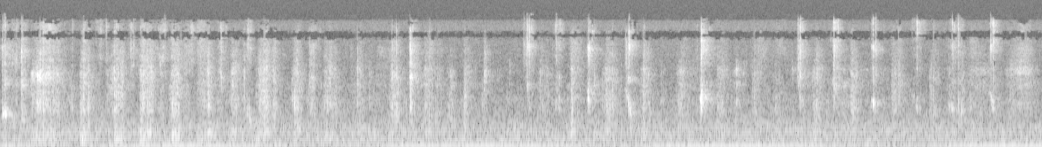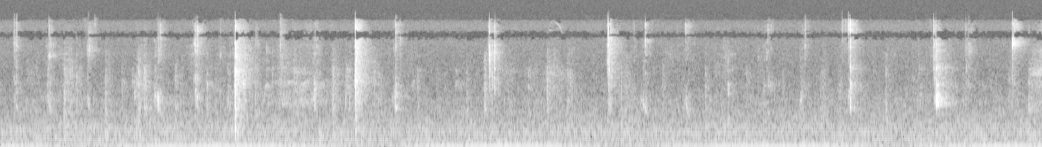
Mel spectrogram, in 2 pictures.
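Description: A mouthful of flavoured popcorn being bitten and chewed close to the microphone: many small crisp crunches and mouth clicks, over a low hum that swells and fades every few seconds.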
